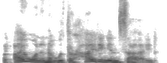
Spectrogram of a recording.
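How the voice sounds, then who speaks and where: A plainspoken character acted by a woman in a staged reading. The voice sits a little high and sounds natural and everyday. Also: fairly quick, mellow. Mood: curious.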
